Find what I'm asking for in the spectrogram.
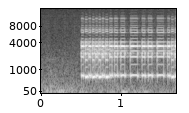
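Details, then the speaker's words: Delkim bite alarm switched to plus range with sensitivity cranked to 6: quiet, then a shrill tone breaking quickly into a fast pulsing warble; normal, very lively high-sensitivity response. "you can see how massively lively that is and how quickly that goes into the warble."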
